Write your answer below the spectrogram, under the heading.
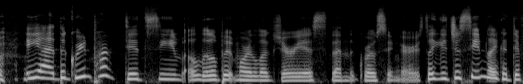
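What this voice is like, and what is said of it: Usual voice. Nothing is said of it.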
